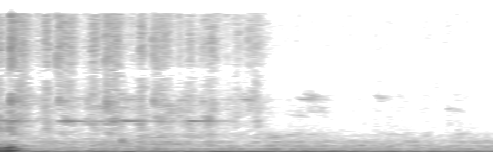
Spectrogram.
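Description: Faint rubbing of palms rolling a small piece of modelling clay, over a steady low hum.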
